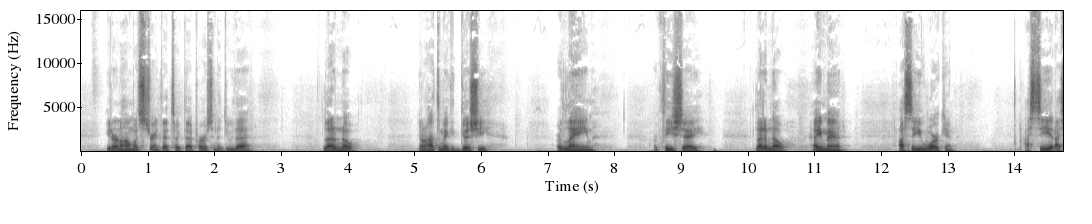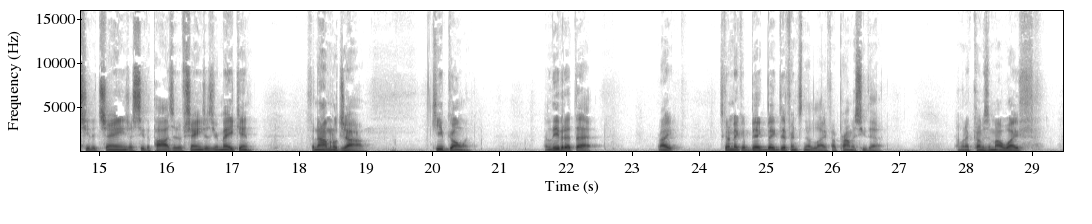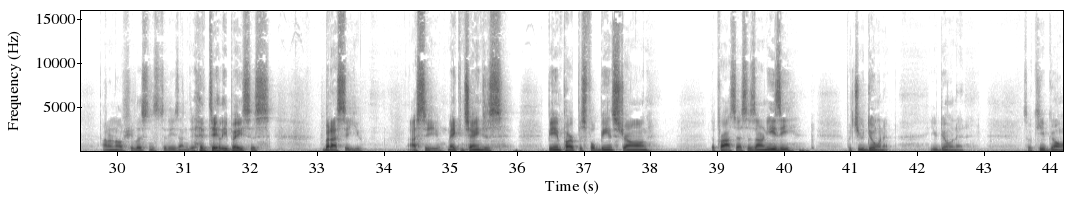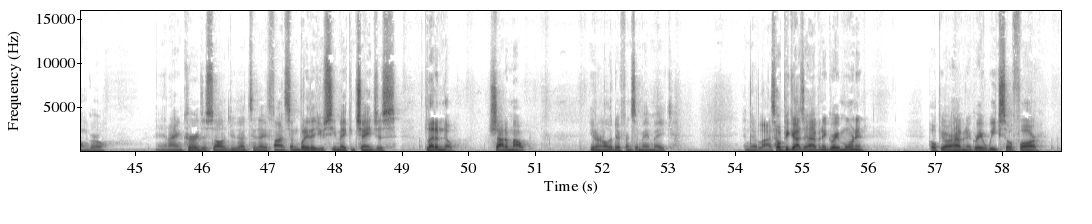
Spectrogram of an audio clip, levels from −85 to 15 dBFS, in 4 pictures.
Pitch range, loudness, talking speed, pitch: 95-120 Hz, -16 LUFS, 175 wpm, 110 Hz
